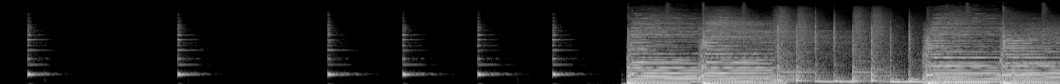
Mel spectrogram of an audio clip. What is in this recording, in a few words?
Uke Scoop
